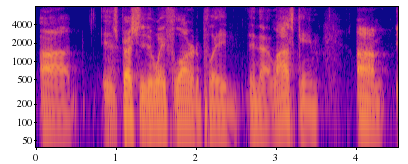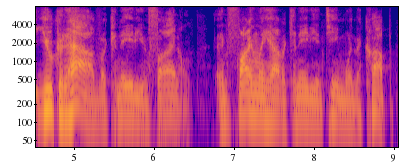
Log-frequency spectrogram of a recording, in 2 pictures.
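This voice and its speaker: A man hosting a podcast, chatting casually about hockey in a loose, halting way as he thinks aloud. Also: mid-range voice, a bit bright. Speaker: podcast host. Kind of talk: casual sports chat.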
